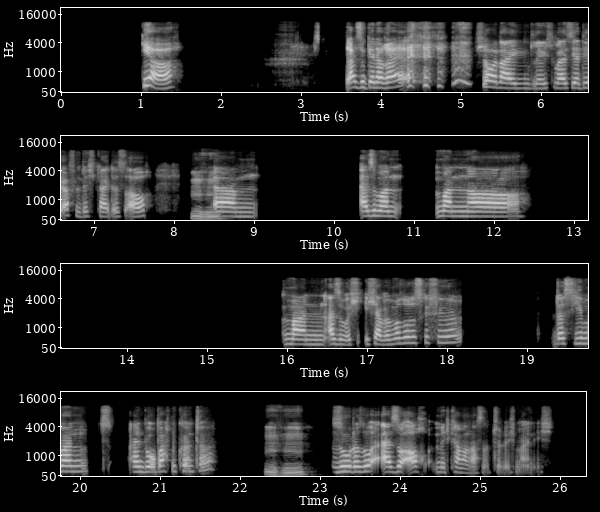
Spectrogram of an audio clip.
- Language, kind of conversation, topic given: German, unstructured, Wie stehst du zur technischen Überwachung?
- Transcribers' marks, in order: laugh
